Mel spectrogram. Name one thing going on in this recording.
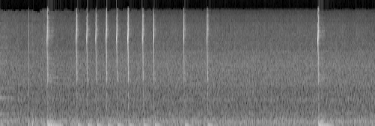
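Short menu clicks tick as items are selected.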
